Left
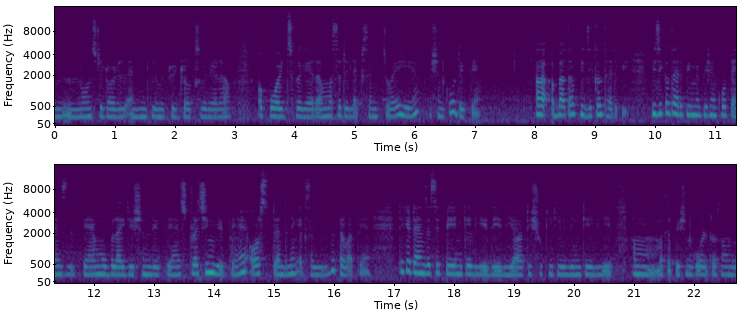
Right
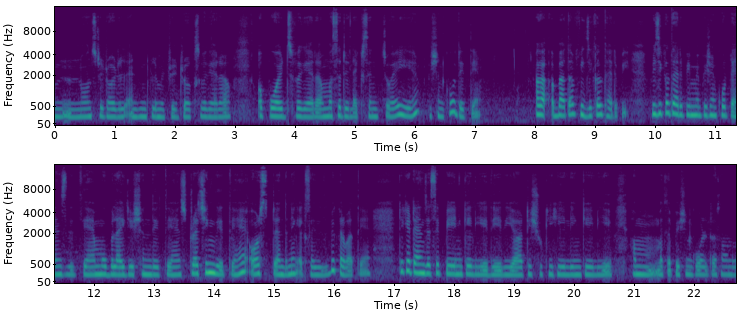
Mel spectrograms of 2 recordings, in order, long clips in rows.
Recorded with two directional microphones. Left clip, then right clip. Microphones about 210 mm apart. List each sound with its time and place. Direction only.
0.2 s speech: 40° right (ahead or behind)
